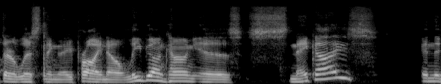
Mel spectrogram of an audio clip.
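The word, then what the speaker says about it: Lee Byung-hun: Lee Bang Hung. So for the people out there listening, they probably know Lee Yong Hung is Snake Eyes in the G.I.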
